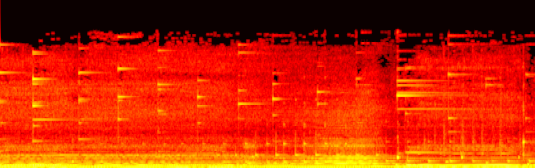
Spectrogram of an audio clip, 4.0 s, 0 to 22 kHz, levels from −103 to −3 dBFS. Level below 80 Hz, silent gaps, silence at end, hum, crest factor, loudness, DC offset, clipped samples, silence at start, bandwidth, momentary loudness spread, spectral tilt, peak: -60 dBFS; none; 0 s; none; 16 dB; -25 LUFS; under 0.1%; under 0.1%; 0 s; 18 kHz; 3 LU; -5.5 dB/octave; -8 dBFS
